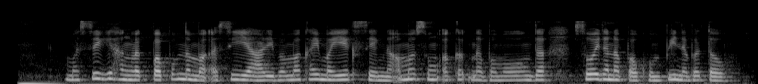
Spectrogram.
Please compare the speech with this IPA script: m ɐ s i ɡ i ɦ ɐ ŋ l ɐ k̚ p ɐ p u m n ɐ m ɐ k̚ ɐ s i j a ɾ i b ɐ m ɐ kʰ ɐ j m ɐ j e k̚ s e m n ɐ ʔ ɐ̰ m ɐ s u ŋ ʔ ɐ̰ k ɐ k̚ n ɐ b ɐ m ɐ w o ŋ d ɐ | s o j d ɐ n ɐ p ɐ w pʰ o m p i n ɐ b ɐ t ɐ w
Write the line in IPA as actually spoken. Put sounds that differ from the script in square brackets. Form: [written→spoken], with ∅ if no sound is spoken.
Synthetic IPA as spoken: m ɐ s i ɡ i ɦ ɐ ŋ l ɐ k̚ p ɐ p u m n ɐ m ɐ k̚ ɐ s i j a ɾ i b ɐ m ɐ kʰ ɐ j m ɐ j e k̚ s e [m→ŋ] n ɐ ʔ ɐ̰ m ɐ s u ŋ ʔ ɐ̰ k ɐ k̚ n ɐ b ɐ m ɐ w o ŋ d ɐ | s o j d ɐ n ɐ p [ɐ→a] w [pʰ→kʰ] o m p i n ɐ b ɐ t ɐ w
